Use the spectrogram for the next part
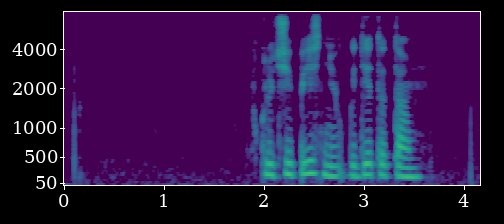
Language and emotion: Russian, neutral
